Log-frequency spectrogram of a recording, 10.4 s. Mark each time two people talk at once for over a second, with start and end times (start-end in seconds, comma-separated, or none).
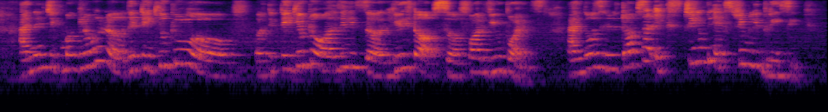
none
